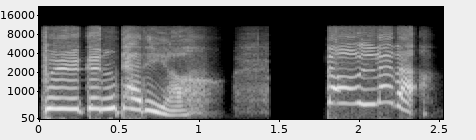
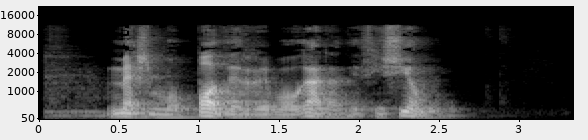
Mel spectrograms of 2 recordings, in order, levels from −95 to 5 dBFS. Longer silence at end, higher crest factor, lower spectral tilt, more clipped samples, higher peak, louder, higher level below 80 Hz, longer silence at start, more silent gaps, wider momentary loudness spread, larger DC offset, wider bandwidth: second, 0.1 s vs 0.75 s; second, 12 dB vs 24 dB; second, -3.5 dB/octave vs -5 dB/octave; neither; about the same, 0 dBFS vs 0 dBFS; first, -10 LUFS vs -24 LUFS; first, -46 dBFS vs -52 dBFS; second, 0 s vs 0.45 s; first, 1.44-1.78 s vs none; about the same, 12 LU vs 13 LU; neither; about the same, 11 kHz vs 11.5 kHz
